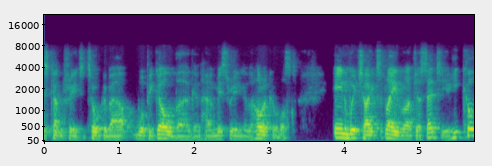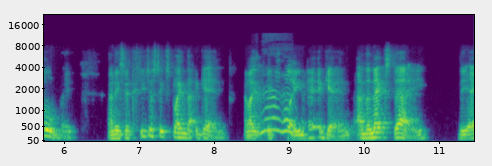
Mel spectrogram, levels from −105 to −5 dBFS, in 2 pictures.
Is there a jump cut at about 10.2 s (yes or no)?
no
